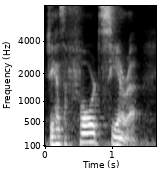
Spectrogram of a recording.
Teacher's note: En este caso tenemos la S que le va a sacar la vibración a la D.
